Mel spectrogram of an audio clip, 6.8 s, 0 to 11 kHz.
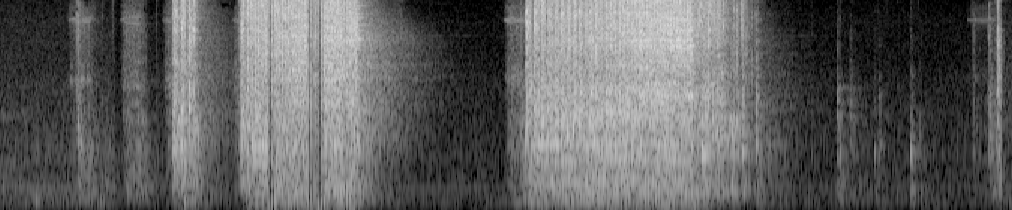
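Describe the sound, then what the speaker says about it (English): Bursts of a power impact wrench driving a 24mm socket to tighten hardware under a 2024 GMC Sierra truck bed during a B and W Companion 5th wheel underbed kit install, two long loud runs separated by short ratcheting clicks. "Now we're going to take a 24mm wrench and socket and go around and tighten all of the rest of our hardware underneath."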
